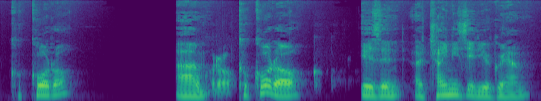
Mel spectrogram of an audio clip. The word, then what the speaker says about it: kokoro: I called some Japanese cultural organizations, and they said kokoro.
